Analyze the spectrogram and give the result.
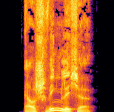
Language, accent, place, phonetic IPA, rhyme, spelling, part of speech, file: German, Germany, Berlin, [ɛɐ̯ˈʃvɪŋlɪçə], -ɪŋlɪçə, erschwingliche, adjective, De-erschwingliche.ogg
- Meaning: inflection of erschwinglich: 1. strong/mixed nominative/accusative feminine singular 2. strong nominative/accusative plural 3. weak nominative all-gender singular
